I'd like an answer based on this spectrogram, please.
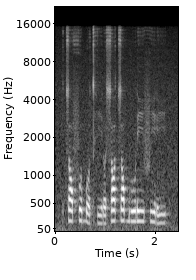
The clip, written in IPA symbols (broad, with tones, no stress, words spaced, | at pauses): t͡sɔ˦fʊ˦ ɓo˨˦tʰi˨ ɾʊ˨sɔ˦t͡sɔ˦ buː˦ɾiː˦ fi˦˨ ɾi˦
